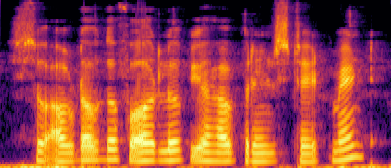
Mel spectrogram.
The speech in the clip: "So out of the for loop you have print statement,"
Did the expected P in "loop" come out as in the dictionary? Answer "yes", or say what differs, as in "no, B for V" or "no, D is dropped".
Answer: yes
